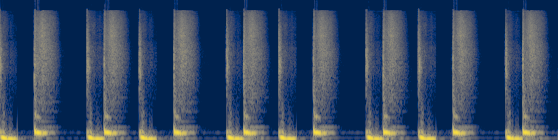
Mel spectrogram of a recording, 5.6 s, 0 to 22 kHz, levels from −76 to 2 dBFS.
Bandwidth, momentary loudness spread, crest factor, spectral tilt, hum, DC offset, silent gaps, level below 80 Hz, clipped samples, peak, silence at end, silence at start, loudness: 17 kHz; 8 LU; 10 dB; -5 dB/octave; none; under 0.1%; none; -14 dBFS; 1%; 0 dBFS; 0.15 s; 0 s; -12 LUFS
